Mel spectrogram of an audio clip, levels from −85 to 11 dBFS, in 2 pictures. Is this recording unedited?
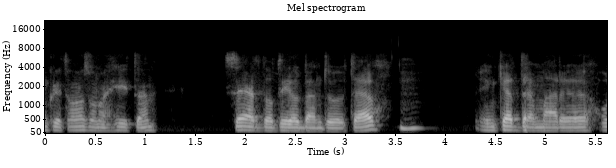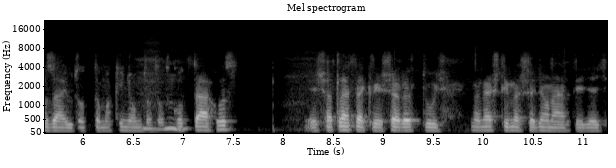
yes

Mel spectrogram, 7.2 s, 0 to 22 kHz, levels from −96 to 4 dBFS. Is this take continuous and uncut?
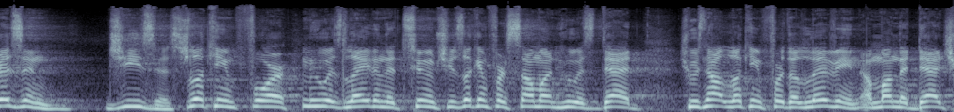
no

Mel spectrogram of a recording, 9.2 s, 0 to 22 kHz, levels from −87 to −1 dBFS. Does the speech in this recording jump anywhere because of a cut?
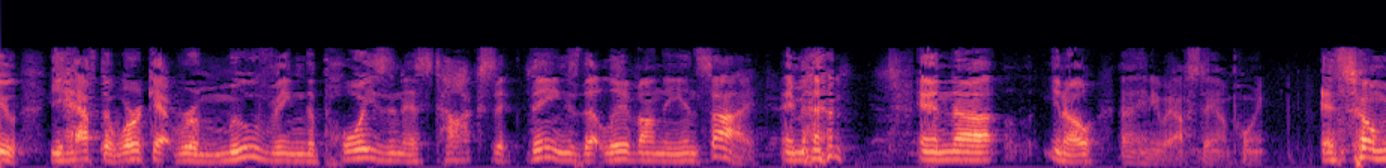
yes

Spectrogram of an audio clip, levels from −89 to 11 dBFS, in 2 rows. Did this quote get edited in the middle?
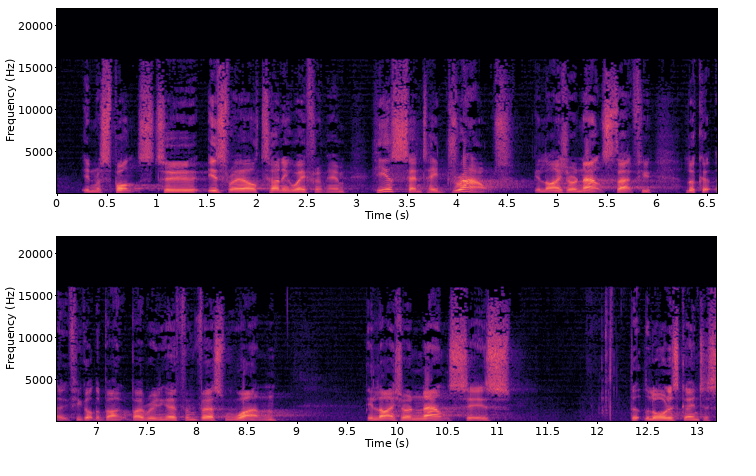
no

